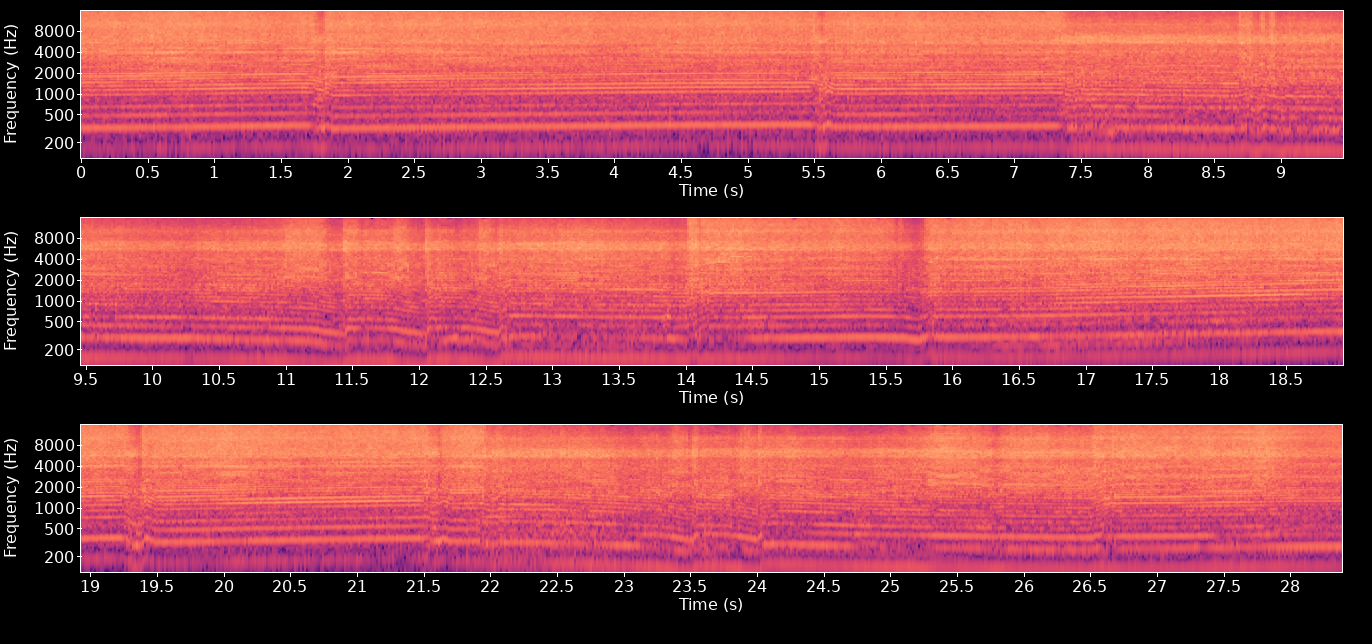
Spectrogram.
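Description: A motorcycle engine screams at high revs, rising through the gears and dropping as it shifts down.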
